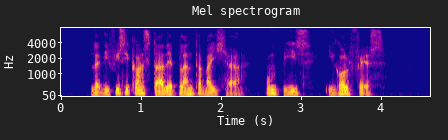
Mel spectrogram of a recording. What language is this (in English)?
Catalan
